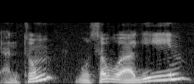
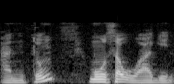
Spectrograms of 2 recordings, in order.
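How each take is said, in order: First: It is said with a questioning intonation. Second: It is said as a plain statement. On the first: Aren't you drivers? "ചോദ്യരൂപത്തിൽ ചോദിച്ചാൽ മതി" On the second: You are not drivers. "നിങ്ങൾ ഡ്രൈവേഴ്സ് അല്ല"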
